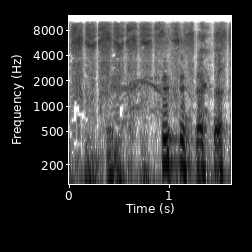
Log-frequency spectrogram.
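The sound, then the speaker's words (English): A foot pump inflating an air mattress: quick, steady rasping whooshes repeat several times, with squeaky creaking tones joining the later strokes. No one speaks. “That's just him inflating it.”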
